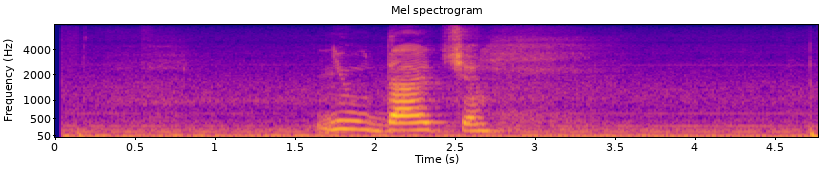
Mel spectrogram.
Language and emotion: Russian, sad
